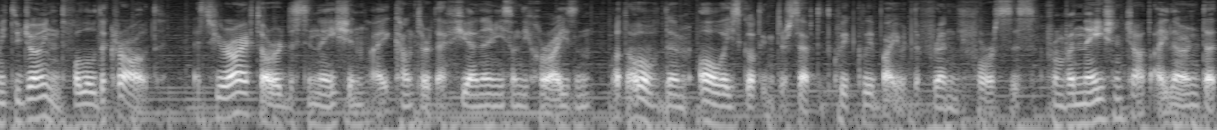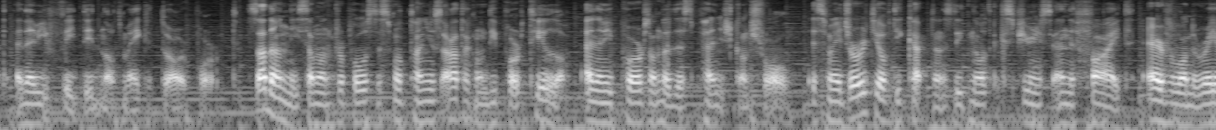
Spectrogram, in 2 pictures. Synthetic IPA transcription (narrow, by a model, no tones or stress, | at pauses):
mit̪ud͡ʒɔ̃j̃nɛ̃nfɔlowd̪əkʰɹawd̥ | ʔɛswiɹajvt̪uawəɹdɛst̪inejʃɔ̃na̰jkʰãw̃nt̪ʰəɹd̪əfjuɛnɛmisɔ̃nd̪əhɔɹa̰jzɔ̃n | b̥at̪ɔlˠɔvd̪ɛ̃mʔɔlˠwɛzɡɔt̪ʰḭ̃nt̪ɛɹsɛpt̪ɪ̥d̪kʰwɪkʰliba̰jd̪əfɹɛ̃nd̪lifɔɹsɪ̰sfɹɔ̃mvənejʃɔ̃nt͡ʃa̰t̪ʰa̰jlɛɹnd̪̚d̪æt̪ɛnɛmiflḭt̚d̪ɨd̪nɔt̪mejkɪt̪ʰːua̰wə̰ɹpʰɔ̰ɹt̪sad̪ə̃nlisãmwãnpɹɔpʰoʊzd̪əsmɔt̪ʰãnjusa̰t̪akɔ̃nd̪ɨpʰɔɹt̪ʰilo̰ʔɛnɛmipʰɔɹtɔ̃nd̪əd̪əspʰæniʃkɔ̃nt̪ʰɹo̰ʊl | ʔɪtsmajd͡ʒɔɹɪt̪iɔvd̪ɨkʰæp̚t̪ə̃nsd̪ɨd̪nɔt̪ʰɛkspʰiɹiɛ̃nsɛ̰nifajt̪ʔɛvɹiwãnɹe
